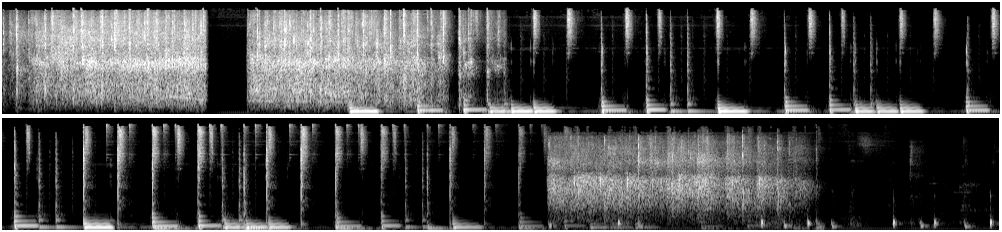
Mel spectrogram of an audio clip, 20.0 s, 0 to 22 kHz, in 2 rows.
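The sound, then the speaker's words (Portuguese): A crowd on the arrival platform of Rocio station at 6:20 in the morning breaks into loud, dense applause, then claps in a steady rhythm beneath voices chanting in time, before another sustained burst of applause and a quieter fade at the end. “E nós, na estrada e no cais, com um sorriso, uma flor, palmas e uma frase para elas.”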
